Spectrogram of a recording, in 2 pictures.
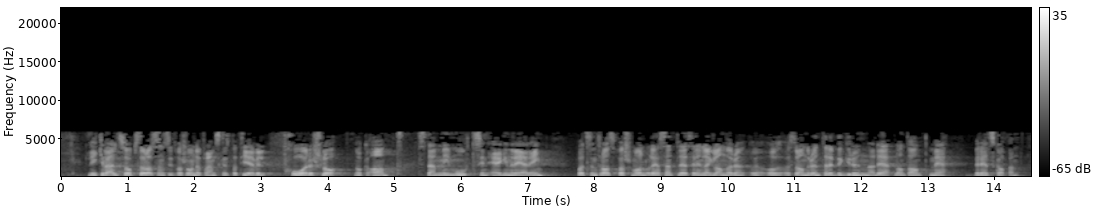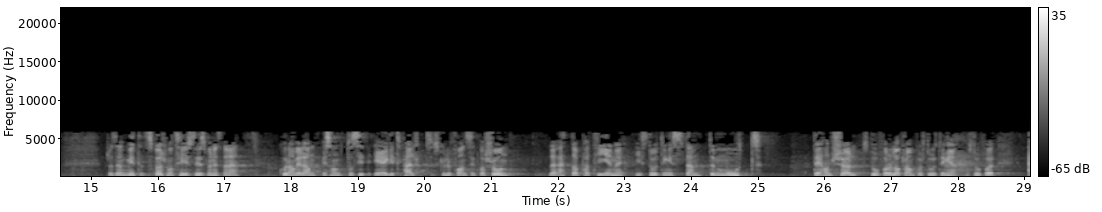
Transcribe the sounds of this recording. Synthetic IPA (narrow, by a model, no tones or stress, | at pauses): liːkəʋɛlːsɔʊpst̪oːɾɑlsɔɛnsɪt̪ʉɑʂuːnd̪æɾfɾɛmskɪspʰɑʈʰiːəʋɪlfoːɾəʂɭoːnʔɔkəʔɑːnt̪ | st̪ɛmːəɪmuːt̪sɪnʔeːɡənɾɛjeːɾɪŋ | pʰɔɛt̪sɛnt̪ʰɾɑːlt̪spœʂmoːlɔd̪ɛhɑɾsɛnt̪leːsəɾɪnlɛɡlɑnɔst̪ɾɑnːɾʉnt̪ɛɾɛbəɡɾʉnːəɖɛblɑnt̪ɑːnt̪mɛ | bəɾeːd̪skɑ̰ːpən | pʰɾɛsɪd̪ɛnt̪mɪt̪ːspœʂmoːlt̪ʰɪjʉst̪iːsmɪnɪst̪əɳəkʰʊɖɑnʋɪlːəhɑnʋɪshɑnpʰɔsɪt̪eːɡət̪fɛlt̪skʉlːəfoːɛnsɪt̪ʋɑʂuːn | d̪æɾɛt̪ːɑʋpʰɑʈʰiːənəɪst̪uːɾt̪ʰɪŋːəst̪ɛmt̪əmuːt̪ | d̪̥ɛɦɑnʂøːlst̪uːfɔɾɔlɑːfɾɑmfɔʂt̪uːɾt̪ʰɪŋːəɔst̪uːfɔɾ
